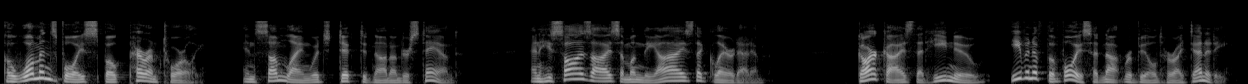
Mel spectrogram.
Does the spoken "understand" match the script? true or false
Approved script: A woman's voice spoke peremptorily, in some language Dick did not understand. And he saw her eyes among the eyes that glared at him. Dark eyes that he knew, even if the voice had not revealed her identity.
true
